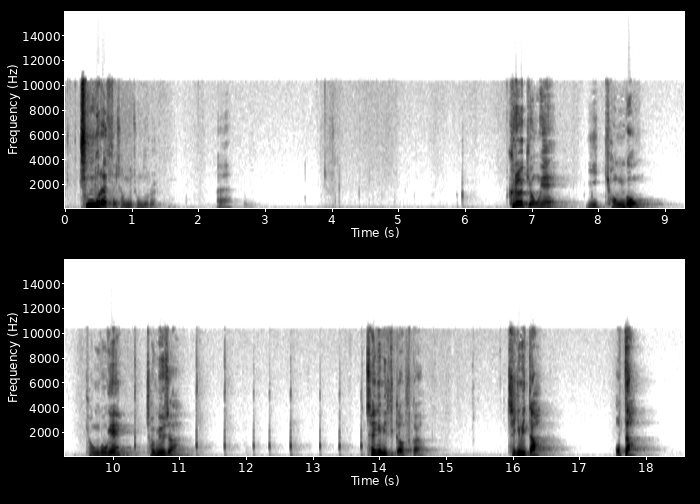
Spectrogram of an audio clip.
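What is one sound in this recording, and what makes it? A young man speaks with animation, in short bursts with pauses, close to a microphone.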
